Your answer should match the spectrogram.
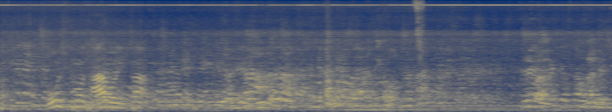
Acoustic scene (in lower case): crowded indoor space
